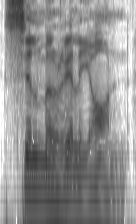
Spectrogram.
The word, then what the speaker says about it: Silmarillion: And so in words like Silmarillion, it really should be Silmarillion. Make sure you pronounce each vowel with its normal quality.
